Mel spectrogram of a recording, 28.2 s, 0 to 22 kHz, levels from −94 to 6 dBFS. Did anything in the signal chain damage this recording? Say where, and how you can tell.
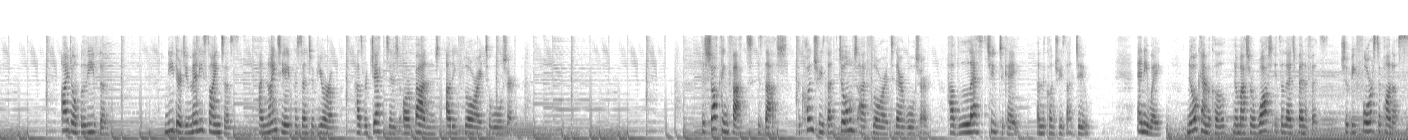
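Yes, at the network and jitter-buffer stage of the call path. Between 18.44 and 19.71 s there are repeated stalls (stutter): eight brief hitches, the longest about 39 ms, where the last sound is held and stretched while the buffer waits for late packets, adding roughly 107 ms in total. Unlike packet loss, nothing is cut out; the audio drags rather than skipping. The band stops at 8 kHz throughout, consistent with G.722 at 64 kbps.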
